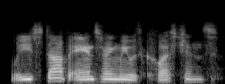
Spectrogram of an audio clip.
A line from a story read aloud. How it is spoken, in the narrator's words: He chuckles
